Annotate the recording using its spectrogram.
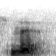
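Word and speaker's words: Psmith: called leave it to Smith spelled with a p p P Mi i t h leave it to Smith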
